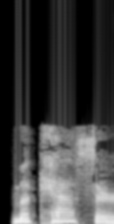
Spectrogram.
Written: macassar

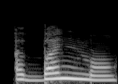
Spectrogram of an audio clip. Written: abonnement

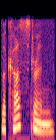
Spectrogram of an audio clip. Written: lacustrine

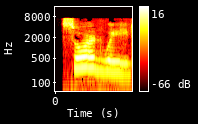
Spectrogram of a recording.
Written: swordweed

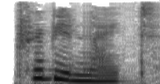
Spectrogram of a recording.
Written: tribunite

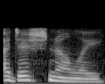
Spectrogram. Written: additionally

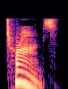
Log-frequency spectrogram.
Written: transe

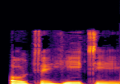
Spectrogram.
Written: otaheite

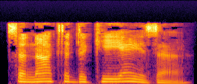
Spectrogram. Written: sonata da chiesa

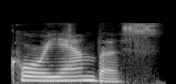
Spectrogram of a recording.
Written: choriambus

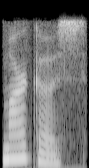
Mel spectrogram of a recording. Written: Marcos

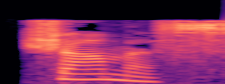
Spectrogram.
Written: shames

